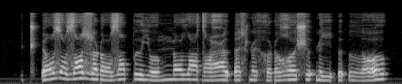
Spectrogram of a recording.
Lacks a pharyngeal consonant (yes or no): no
